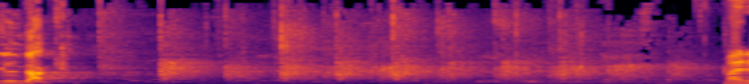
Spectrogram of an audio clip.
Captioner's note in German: Beifall Freie Demokraten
